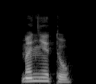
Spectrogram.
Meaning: 1. magneto 2. tape recorder 3. videocassette recorder
- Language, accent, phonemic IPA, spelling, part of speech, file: French, France, /ma.ɲe.to/, magnéto, noun, LL-Q150 (fra)-magnéto.wav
